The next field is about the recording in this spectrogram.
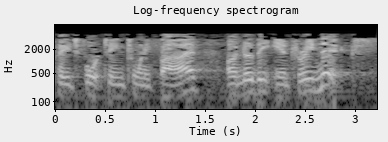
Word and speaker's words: Pnyx: Therefore, you have the English translation P-N-Y-X, pronounced Nyx.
